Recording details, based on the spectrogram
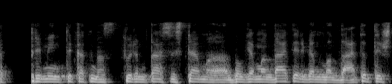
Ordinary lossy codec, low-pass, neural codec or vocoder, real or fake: AAC, 48 kbps; 7.2 kHz; none; real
